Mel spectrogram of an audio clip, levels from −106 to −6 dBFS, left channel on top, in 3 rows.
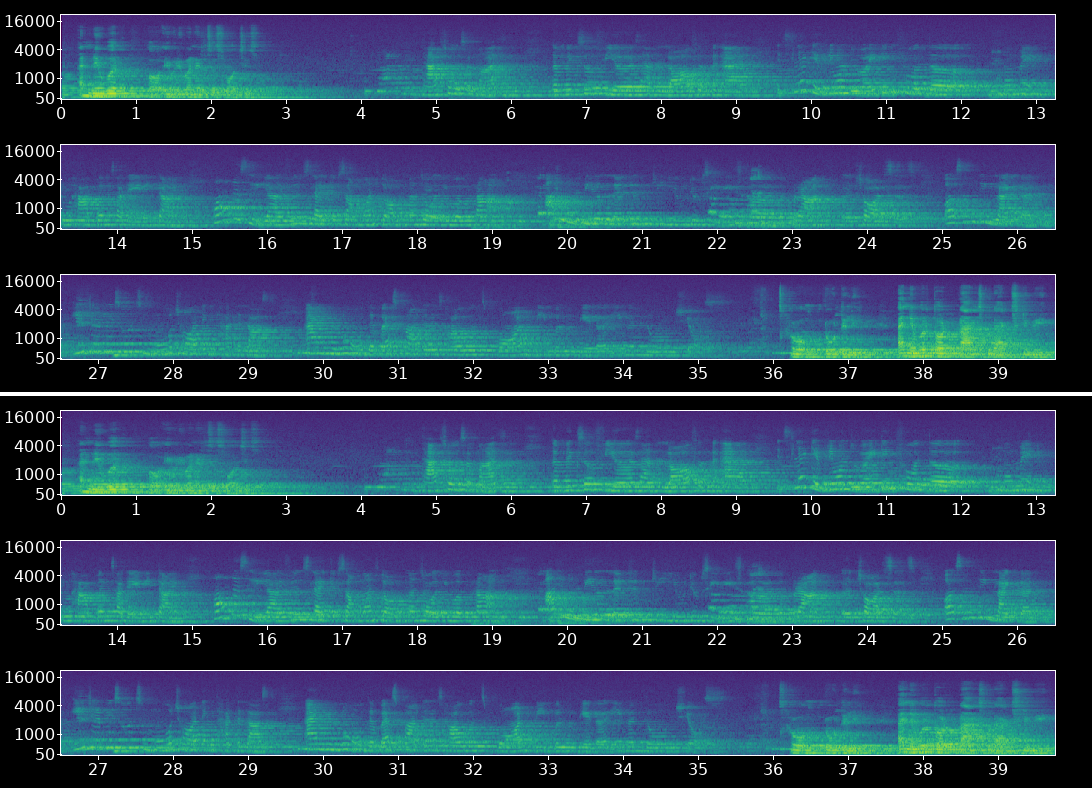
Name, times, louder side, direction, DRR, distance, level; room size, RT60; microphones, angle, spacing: voice 1, 0.2-0.9 1.2-3.2 4.0-4.8 6.5-6.6 9.6-9.7 10.5-10.6 12.4-12.6 18.1-18.3 19.2-19.8 21.9-22.7 26.7-26.8 29.7-29.8 35.6-37.3 37.7-39.6, left 1 dB, 40° left, 0 dB, 1.7 m, -27 dB
voice 2, 4.6-12.1 12.5-24.6 25.0-29.2 29.8-35.3, right 1 dB, 35° right, -3 dB, 2.4 m, -37 dB
19.5 x 7.1 x 7.7 m, 2.5 s
head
